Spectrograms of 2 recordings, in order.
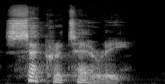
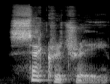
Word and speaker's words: secretary: In British English, it's pronounced with three syllables. Stress the first syllable. It's pronounced secretary.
